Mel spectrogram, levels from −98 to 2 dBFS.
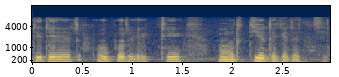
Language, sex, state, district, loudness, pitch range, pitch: Bengali, male, Assam, Hailakandi, -19 LUFS, 135-145 Hz, 140 Hz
